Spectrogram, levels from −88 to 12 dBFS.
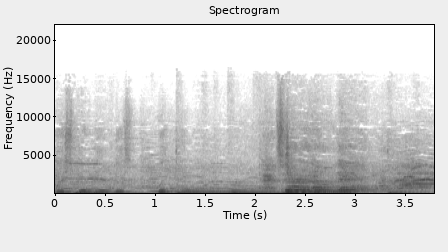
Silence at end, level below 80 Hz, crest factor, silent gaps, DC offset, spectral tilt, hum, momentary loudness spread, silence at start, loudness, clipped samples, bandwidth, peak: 0 s; -26 dBFS; 16 dB; none; under 0.1%; -5.5 dB/octave; none; 10 LU; 0 s; -20 LUFS; under 0.1%; 14.5 kHz; -2 dBFS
